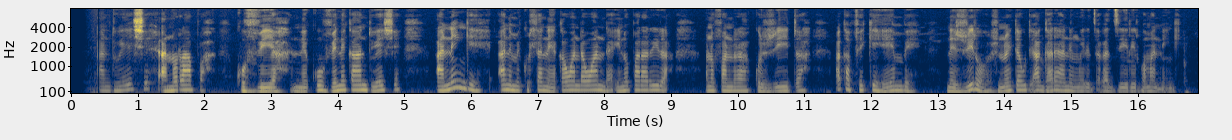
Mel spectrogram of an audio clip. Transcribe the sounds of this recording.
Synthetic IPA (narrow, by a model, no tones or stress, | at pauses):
antʰue̞ʃe̞a̰no̞ɾapa | kuvijane̞kuve̞ne̞kaːntʰue̞ʃe̞ | ane̞ŋɡe̞ | a̰ne̞mikuɬano̞jakawandawandaʔino̞paɾariɾa̰ | ano̞fanirakuʐiːtaː | kap͡fe̞ke̞ɦe̞mbe̞ | ne̞ʐiɾo̞ʐino̞itakutiaɡʱaɾeane̞mweɾid͡za̰kad͡ziiɾirwamanḭːŋɡi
